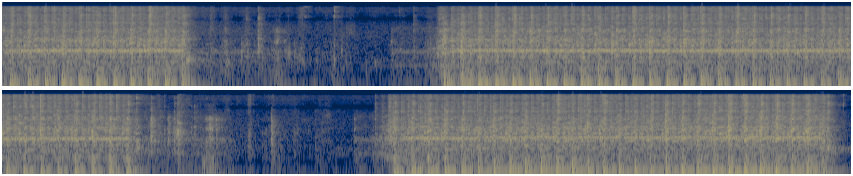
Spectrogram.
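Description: Sewing machine topstitching pressed seams on a crossbody bag, a steady rapid needle chatter running in two long bursts with brief pauses between them, close and fairly loud, with no talking.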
